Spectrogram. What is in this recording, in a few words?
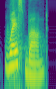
"westbound", Indian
